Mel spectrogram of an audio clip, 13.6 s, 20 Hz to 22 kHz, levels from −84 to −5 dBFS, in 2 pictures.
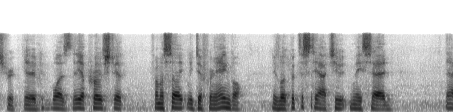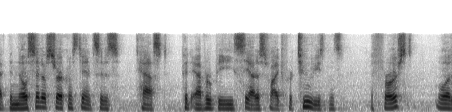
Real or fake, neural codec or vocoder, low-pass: fake; codec, 16 kHz in and 24 kHz out, 0.8 kbps, FocalCodec, streaming, 65536 codes; 7.2 kHz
